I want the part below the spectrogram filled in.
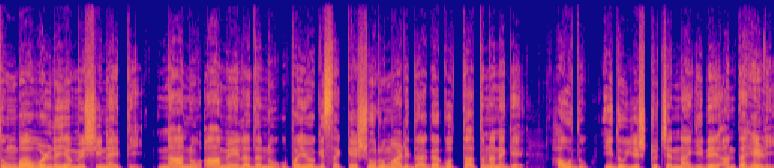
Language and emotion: Kannada, neutral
